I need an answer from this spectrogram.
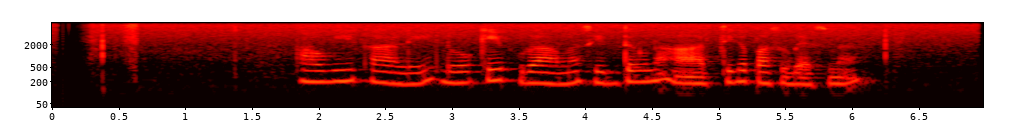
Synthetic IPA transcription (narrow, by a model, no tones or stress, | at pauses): pawɡijəkaːleːloːkeːpuɾaːməsid̪ʱːəunəa̰ːɾt̪ikəpasubæsmə̰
